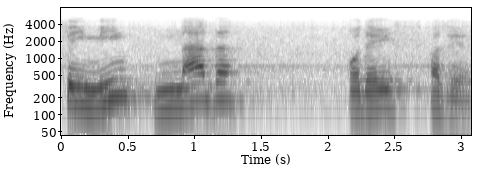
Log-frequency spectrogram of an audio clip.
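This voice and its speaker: Ordinary pitch variation in a man's fairly high-pitched speech. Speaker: youth pastor. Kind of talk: sermon.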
